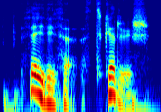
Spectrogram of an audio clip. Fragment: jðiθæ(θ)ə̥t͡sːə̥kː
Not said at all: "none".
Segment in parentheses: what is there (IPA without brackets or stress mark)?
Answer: θ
